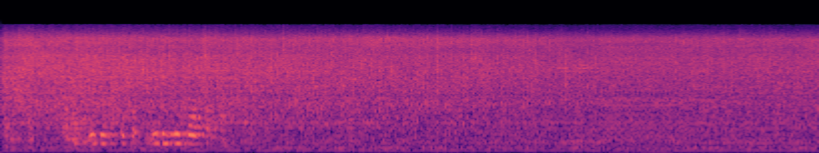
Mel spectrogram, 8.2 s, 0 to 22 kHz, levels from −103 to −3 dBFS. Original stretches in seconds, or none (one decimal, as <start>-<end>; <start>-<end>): 0.0-6.0; 6.7-8.2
